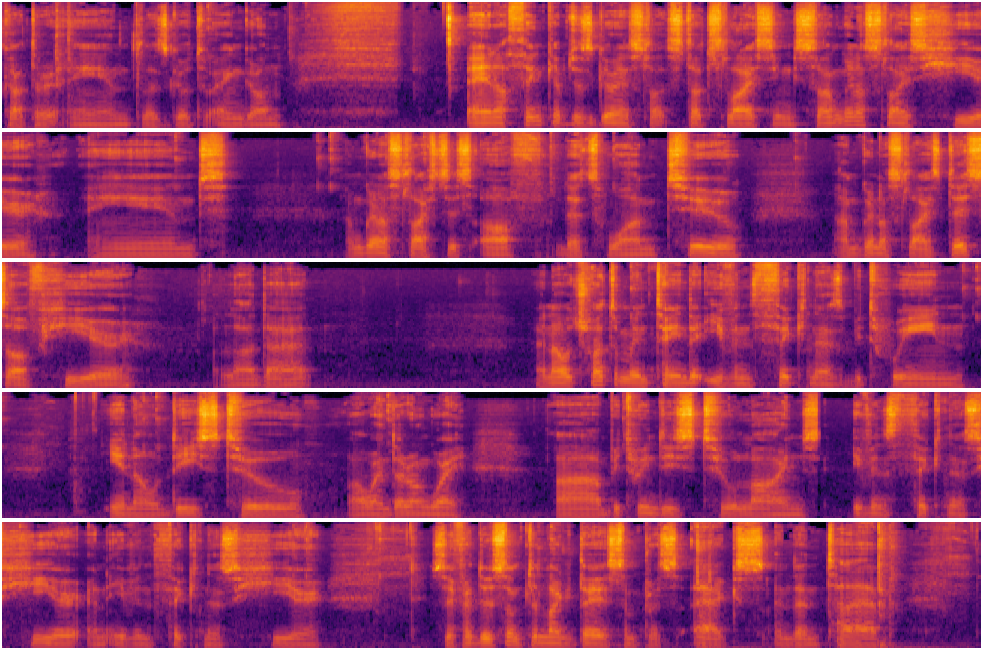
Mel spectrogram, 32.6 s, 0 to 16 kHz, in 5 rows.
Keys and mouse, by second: 0.3 d, 2.0 shift+drag, 4.9-7.6 drag, 10.5 shift+click, 11.7-17.2 drag, 23.6-26.2 drag.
